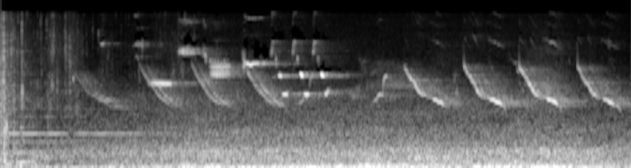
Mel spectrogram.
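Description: Outdoor ambience: a bird calling in a series of short chirps that slide downward in pitch, repeated about every half second, over a low steady rumble.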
